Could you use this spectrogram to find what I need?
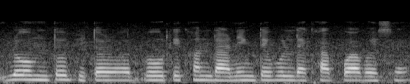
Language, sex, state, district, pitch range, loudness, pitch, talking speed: Assamese, female, Assam, Sonitpur, 190-200 Hz, -17 LUFS, 195 Hz, 130 wpm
